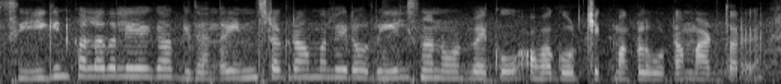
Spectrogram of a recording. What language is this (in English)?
Kannada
